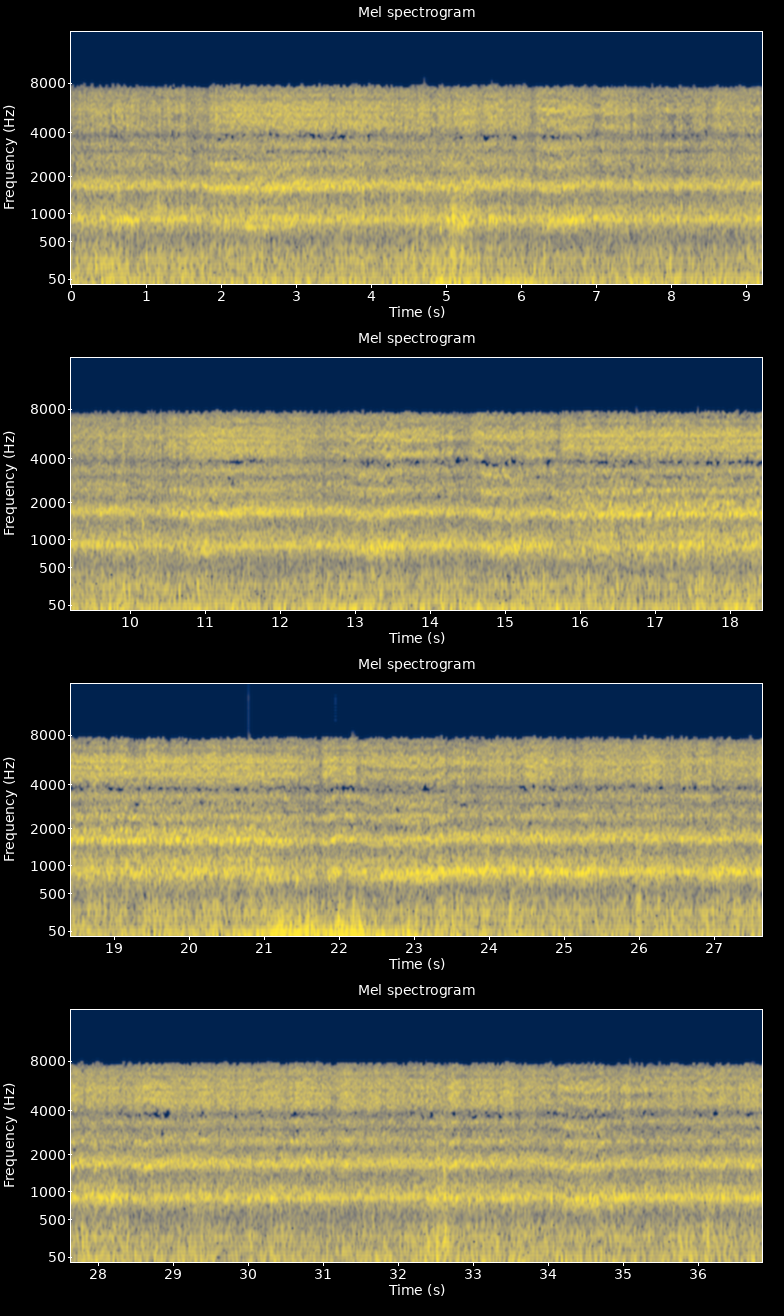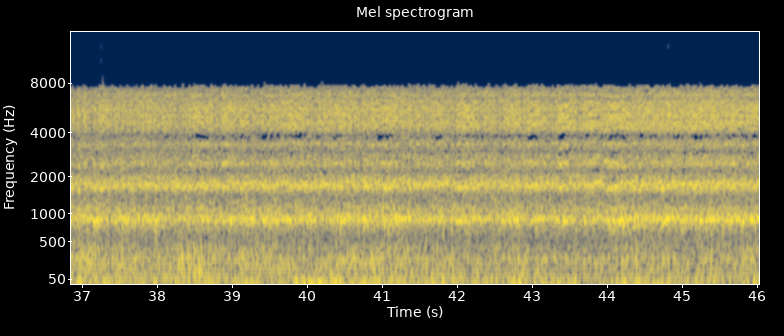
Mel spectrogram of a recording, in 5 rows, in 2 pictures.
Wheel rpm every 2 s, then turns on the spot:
230, 220, 230, 230, 230, 230, 230, 230, 200, 200, 200, 220, 230, 230, 230, 230, 230, 230, 240, 230, 230, 230, 230.
none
